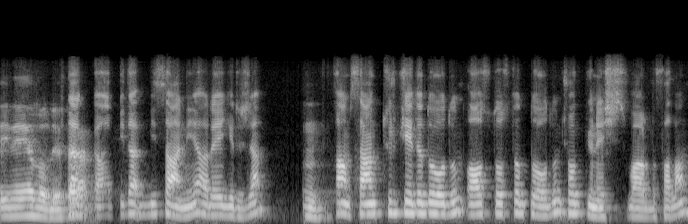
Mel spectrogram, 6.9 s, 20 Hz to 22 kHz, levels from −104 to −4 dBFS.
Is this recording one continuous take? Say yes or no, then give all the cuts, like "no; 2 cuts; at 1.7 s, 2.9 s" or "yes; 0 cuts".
yes; 0 cuts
